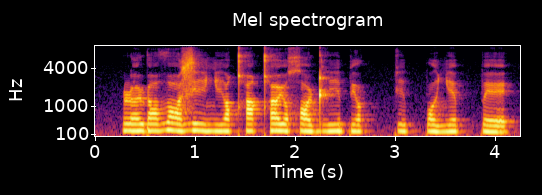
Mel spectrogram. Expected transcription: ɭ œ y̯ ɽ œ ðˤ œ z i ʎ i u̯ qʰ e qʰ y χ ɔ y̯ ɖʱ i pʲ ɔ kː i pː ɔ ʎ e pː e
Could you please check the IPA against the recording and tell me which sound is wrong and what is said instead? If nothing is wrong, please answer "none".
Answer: none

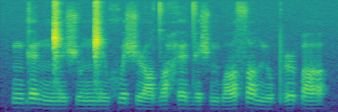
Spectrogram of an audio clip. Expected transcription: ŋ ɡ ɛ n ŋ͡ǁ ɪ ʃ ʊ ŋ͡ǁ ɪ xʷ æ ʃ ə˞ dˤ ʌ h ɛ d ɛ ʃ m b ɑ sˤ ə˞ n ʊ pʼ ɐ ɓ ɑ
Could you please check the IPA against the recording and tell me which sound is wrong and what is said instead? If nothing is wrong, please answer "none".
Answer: ɐ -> ə˞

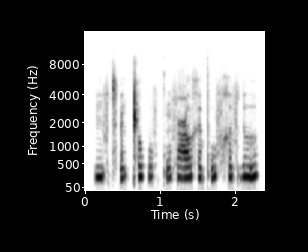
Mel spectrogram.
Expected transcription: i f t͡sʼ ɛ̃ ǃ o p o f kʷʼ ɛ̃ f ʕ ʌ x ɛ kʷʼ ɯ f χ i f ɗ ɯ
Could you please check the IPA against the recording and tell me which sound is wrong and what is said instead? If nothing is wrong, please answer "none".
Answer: ǃ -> ǁ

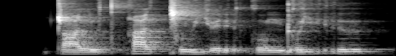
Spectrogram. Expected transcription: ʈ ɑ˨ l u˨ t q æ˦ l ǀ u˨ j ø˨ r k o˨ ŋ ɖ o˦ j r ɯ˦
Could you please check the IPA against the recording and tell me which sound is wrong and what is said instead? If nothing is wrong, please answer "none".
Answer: none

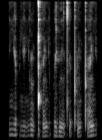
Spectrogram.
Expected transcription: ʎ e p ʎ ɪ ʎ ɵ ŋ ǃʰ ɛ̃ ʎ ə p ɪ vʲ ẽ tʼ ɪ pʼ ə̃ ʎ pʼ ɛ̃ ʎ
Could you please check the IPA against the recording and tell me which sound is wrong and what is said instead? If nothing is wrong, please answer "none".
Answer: none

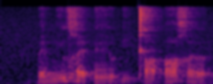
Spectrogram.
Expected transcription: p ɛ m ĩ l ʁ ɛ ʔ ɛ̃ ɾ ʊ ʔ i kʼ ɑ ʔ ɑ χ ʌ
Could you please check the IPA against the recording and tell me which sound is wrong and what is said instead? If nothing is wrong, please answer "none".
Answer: none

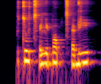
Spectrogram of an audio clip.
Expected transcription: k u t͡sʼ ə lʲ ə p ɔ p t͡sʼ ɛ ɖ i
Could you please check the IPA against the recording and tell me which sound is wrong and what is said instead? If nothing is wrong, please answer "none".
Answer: k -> t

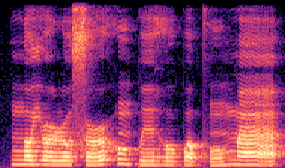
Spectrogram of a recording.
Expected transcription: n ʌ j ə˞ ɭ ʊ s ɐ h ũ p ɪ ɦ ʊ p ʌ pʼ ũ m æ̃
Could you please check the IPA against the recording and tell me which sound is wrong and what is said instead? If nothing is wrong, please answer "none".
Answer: ɐ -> ə˞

